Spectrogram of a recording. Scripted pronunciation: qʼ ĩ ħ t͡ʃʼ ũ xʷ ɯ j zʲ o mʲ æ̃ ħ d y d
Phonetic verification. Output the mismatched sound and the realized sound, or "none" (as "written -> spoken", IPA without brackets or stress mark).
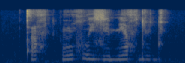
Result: none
